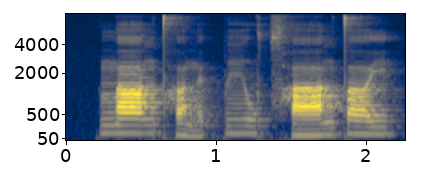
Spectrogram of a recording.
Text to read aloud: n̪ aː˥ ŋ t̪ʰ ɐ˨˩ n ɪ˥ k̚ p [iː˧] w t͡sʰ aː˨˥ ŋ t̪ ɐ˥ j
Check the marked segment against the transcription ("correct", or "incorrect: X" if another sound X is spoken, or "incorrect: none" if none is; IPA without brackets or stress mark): incorrect: iː˥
